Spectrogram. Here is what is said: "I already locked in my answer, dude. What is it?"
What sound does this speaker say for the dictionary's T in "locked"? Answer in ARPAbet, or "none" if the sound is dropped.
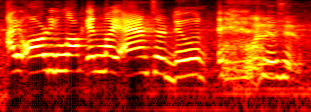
none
